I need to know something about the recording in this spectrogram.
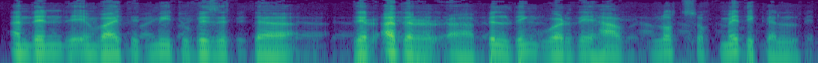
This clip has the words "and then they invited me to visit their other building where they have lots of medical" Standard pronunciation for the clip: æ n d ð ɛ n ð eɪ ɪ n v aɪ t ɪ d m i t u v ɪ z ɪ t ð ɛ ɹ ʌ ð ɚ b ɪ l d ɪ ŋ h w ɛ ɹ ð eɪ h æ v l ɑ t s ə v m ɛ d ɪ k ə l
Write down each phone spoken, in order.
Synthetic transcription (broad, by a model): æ n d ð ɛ n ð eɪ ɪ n v aɪ t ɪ d m i t u v ɪ z ɪ t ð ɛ ɹ ʌ ð ɚ b ɪ l d ɪ ŋ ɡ w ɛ ɹ ð eɪ h æ v l ɑ t s ə v m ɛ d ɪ k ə l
